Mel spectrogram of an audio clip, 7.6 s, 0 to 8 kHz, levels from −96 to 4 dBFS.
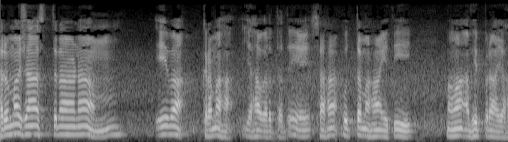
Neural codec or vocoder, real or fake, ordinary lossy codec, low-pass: none; real; MP3, 32 kbps; 7.2 kHz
